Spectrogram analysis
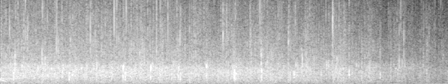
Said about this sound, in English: Now you can clap.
